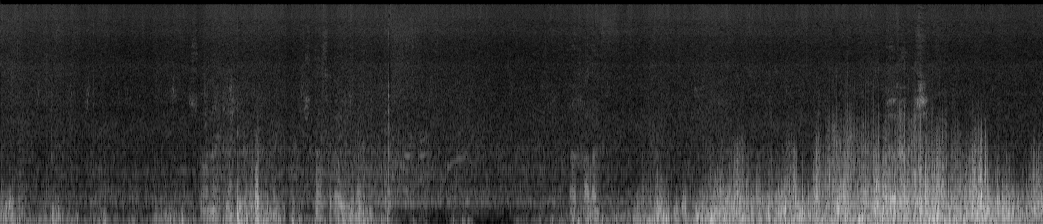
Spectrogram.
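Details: Beekeeping in a Ceyhan village, queen inspection after harvest: a steady low hum of honey bees that drops away briefly mid-way, then grows louder and fuller toward the end, with faint voices.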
